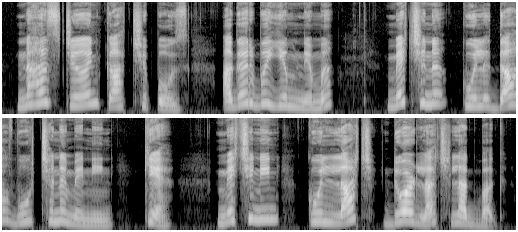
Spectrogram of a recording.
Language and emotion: Kashmiri, neutral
